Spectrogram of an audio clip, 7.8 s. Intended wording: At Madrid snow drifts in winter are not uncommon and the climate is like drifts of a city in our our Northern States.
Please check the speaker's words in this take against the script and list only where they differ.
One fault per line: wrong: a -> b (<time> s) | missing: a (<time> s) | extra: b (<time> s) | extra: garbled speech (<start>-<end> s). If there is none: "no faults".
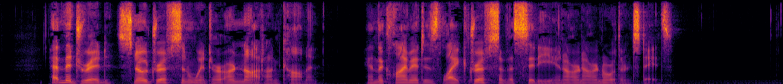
no faults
